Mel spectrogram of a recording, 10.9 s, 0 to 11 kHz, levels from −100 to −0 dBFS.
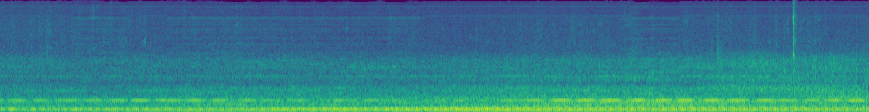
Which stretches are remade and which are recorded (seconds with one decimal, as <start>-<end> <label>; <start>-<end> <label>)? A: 0.0-0.9 recorded; 0.9-1.6 remade; 1.6-2.1 recorded; 2.1-5.3 remade; 5.3-7.9 recorded; 7.9-8.5 remade; 8.5-10.9 recorded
